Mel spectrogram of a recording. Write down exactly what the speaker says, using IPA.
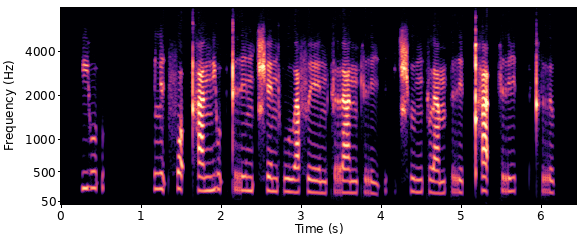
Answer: j u˦˥ ʔ | l i˦˥ ʔ f ɔ˥˩ ʔ kʰ a˦˥ n j u˥˩ ʔ t r i˧ n t͡ɕʰ e˧ n k w u˩˦ a̯ f eː˨˩ n k r a˧ n k r i˨˩ ʔ | t͡ɕʰ ɯ˩˦ ŋ k l a˩˦ m p r i˨˩ t̚ pʰ a˥˩ ʔ k r i˦˥ t̚ | kʰ r ɯ˨˩ k̚

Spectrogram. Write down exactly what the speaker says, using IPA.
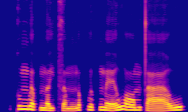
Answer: k ʊ˥ ŋ l ɐ˧ p̚ n̪ ɐ˧ j t͡s ɐ˨ m ŋ ɐ˥ p̚ l ʊ˨˥ k̚ m ɛː˨˥ w ɔː˧ m t̪ aː˨˥ w

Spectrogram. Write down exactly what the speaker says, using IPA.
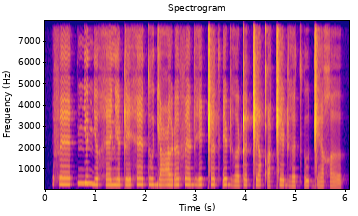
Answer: f ɛ˦ | nʲ u˦ nʲ ɤ˨ h ɛ˨ lʲ ɛ˨ ʈ e˨ h ɛ˦˨ t u˨ ɡʲ ə˨ ʕ ɤ˨ ɽ ə˦˨ f ɛ˦ ɖʱ e˦ ǁ ə˦ t͡sʼ e˦ ɖʱ ɤ˨ ʈ ə˦ ǁ e˦ qʼ ə˨ ǁ e˦ ɖʱ ə˨ t͡sʼ u˨ ɡ͡ǁ ɛ˨ χ ɤ˨

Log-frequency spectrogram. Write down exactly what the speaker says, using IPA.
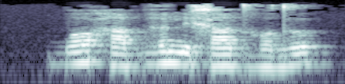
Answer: b ɔ h a bʱ ə n ɪ x a dʱ ɔ d ʊ

